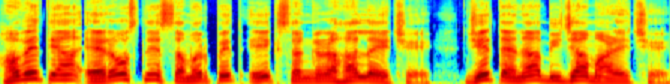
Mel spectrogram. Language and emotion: Gujarati, neutral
